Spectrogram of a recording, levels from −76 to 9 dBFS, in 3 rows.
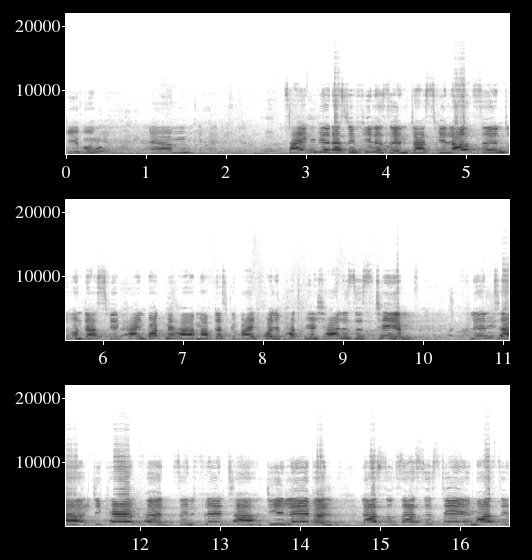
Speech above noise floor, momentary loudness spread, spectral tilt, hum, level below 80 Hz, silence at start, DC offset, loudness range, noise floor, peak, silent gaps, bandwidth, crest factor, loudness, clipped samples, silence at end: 20 dB; 16 LU; -3 dB/octave; none; -42 dBFS; 0 s; under 0.1%; 4 LU; -37 dBFS; -2 dBFS; none; 13.5 kHz; 16 dB; -16 LUFS; under 0.1%; 0 s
